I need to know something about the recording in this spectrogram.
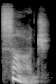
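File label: "sarge", British English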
